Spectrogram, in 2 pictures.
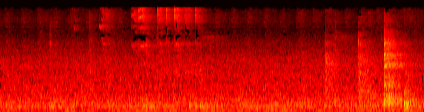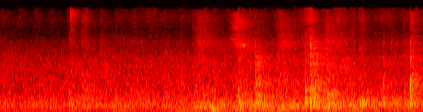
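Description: Steady low hum with a few short knocks and clicks, the loudest about five seconds in and several more near the end, from hands handling wires, small switches and tools on a wooden workbench.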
